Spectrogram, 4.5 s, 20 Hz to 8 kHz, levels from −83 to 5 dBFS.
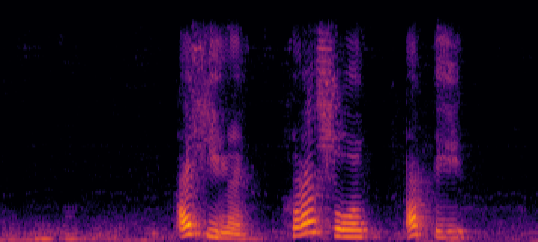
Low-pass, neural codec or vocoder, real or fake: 7.2 kHz; codec, 44.1 kHz, 1.7 kbps, Pupu-Codec; fake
